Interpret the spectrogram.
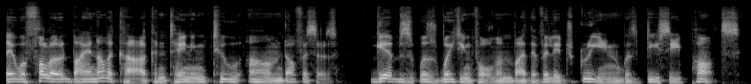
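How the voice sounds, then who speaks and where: A man's voice: fairly low pitch, moderate pace, no room sound, clean studio sound. A man reading a mystery novel aloud as a scripted audiobook narration.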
